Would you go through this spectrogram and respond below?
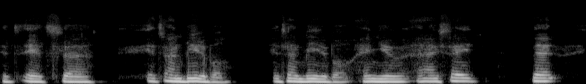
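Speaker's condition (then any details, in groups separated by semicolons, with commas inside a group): Parkinson's disease; onset around age 81, first noticed sign frozen mask-like face, diagnosed by neurologist, progressive; chief symptom exhaustion, torpor, sluggishness, lethargy rather than tremor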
